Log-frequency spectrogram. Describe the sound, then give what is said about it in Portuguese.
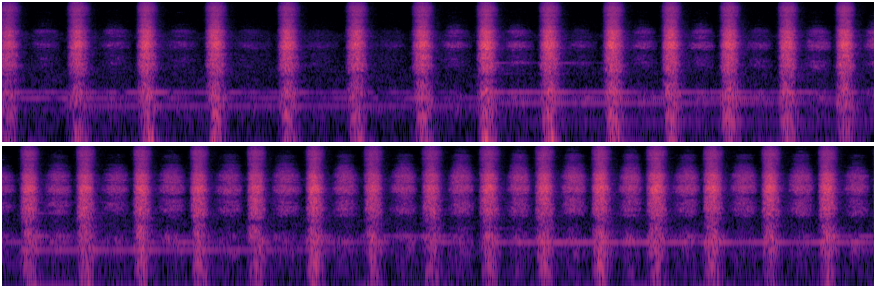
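A breathing exercise made of many rapid, forceful breaths in a steady, even rhythm, each one a short puff of air, with a faint sustained tone running underneath throughout. “Vamos fazer o segundo ciclo, inspira meio caminho e começa.”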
